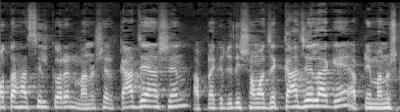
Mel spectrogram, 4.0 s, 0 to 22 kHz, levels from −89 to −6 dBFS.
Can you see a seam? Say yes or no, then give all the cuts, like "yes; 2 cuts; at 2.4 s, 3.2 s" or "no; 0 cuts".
yes; 1 cut; at 1.9 s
